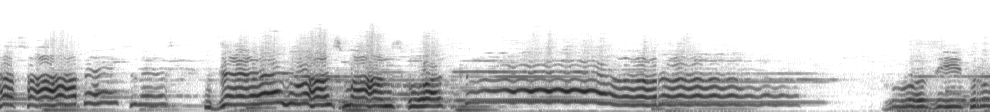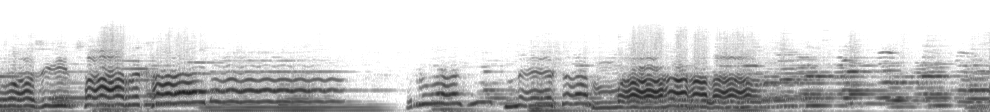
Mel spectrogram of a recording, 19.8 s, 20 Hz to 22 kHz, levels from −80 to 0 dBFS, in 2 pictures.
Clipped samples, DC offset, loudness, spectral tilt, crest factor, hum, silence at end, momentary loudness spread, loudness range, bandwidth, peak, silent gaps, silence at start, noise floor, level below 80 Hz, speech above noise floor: under 0.1%; under 0.1%; -19 LUFS; -9 dB/octave; 14 dB; none; 0 s; 12 LU; 6 LU; 7.4 kHz; -4 dBFS; none; 0 s; -57 dBFS; -44 dBFS; 40 dB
